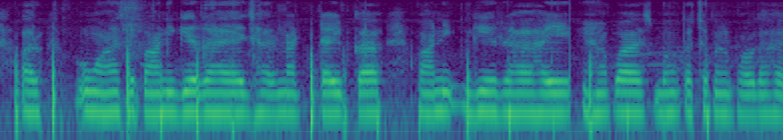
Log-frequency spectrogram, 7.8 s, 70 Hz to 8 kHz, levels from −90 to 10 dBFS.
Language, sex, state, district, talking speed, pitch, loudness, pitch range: Chhattisgarhi, male, Chhattisgarh, Korba, 160 wpm, 170 Hz, -27 LUFS, 170-175 Hz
